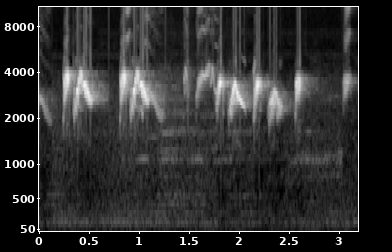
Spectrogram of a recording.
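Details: Red-whiskered bulbul female, a decoy bird meant to rouse males, gives a string of clear slurred whistles and bubbly, downward-sliding notes in loose rhythm, with a soft hum underneath.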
